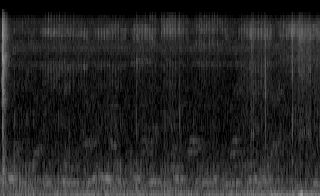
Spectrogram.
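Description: Domestic cat purring close up, in slow breath-by-breath pulses, with a sharp click right at the start and a small knock near the end.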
